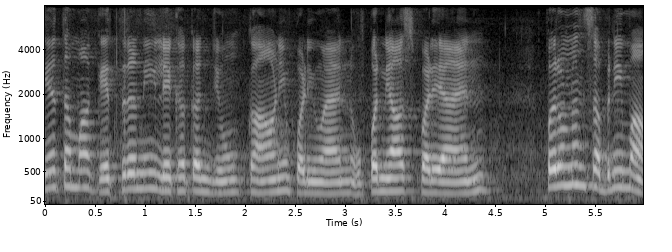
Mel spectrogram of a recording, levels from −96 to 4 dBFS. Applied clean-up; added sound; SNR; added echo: none; none; none; none.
